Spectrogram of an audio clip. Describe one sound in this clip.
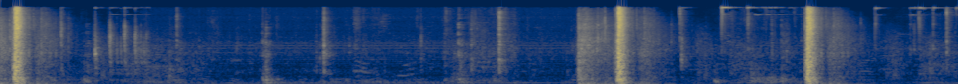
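A rifle fires loud single shots that crack and echo outdoors.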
